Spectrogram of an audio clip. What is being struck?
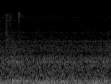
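Nothing is struck.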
